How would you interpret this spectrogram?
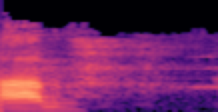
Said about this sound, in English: That's Laverne's phone. Okay. All right. We've got wolves in the sound booth.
